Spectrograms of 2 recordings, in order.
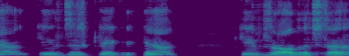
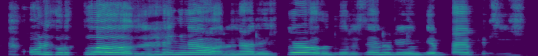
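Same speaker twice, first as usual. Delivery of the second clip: mocking voice; 5 semitones higher, 6 dB louder than usual. Mocking influencer's wants.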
